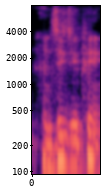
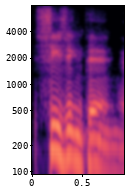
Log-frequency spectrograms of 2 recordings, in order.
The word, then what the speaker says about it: Xi Jinping: how are you going to out-negotiate Putin and Xi Jinping, right?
